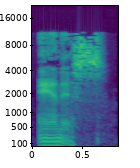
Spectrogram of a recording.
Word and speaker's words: anise: It's called, I believe this is pronounced anise, A-N-I-S-E.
